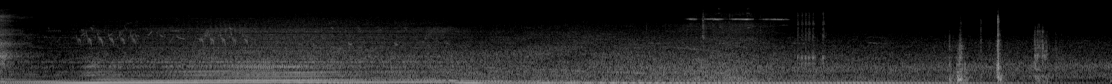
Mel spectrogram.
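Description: Car engine revving up, holding a steady pitch, then winding down as the car slows and settles into a low idle rumble. A few sharp clicks near the end as a car door is opened.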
